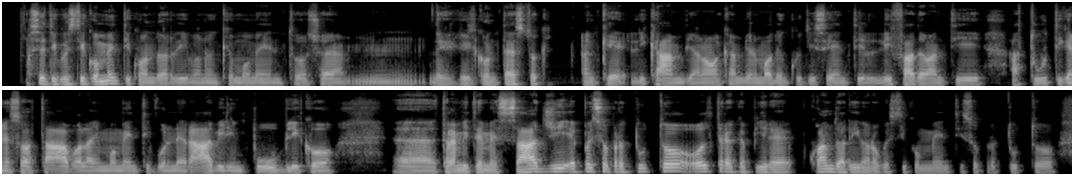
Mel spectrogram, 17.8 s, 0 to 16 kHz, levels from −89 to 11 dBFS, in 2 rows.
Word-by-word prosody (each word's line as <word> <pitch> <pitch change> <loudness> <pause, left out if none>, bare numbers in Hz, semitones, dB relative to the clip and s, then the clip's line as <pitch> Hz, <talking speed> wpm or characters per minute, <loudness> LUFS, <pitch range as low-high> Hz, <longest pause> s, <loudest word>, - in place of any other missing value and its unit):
Senti 110 - +1
questi 110 +3 +2
commenti 120 +2 +1
quando 90 -1 -3
arrivano, 90 -1 -4
in 85 - -7
che 95 - -7
momento? 90 -1 -6
Cioè, 85 0 -3
mhmm, 80 0 -10
de 90 -2 -6
il 95 -2 -5
contesto 100 +1 0
c - - -16 0.2
anche 90 -2 -3
lì 90 +1 -7
cambia, 85 -1 +2
no, 90 +1 0
cambia 90 0 -5
il 90 - -5
modo 90 0 -1
in 90 - -7
cui - - -10
ti 90 - -8
senti, 90 -1 -3
li 95 +3 -4
fa 95 0 +4
davanti 90 -1 -3 0.2
a - - -5
tutti, 90 0 -6
che - - 0
ne 90 - +1
so, 90 +1 +2
a 90 - 0
tavola, 90 -1 +3
in 85 - -6
momenti 90 0 -5
vulnerabili, 85 0 +2
in 85 0 -7
pubblico, 90 -2 -1 0.5
uhm, 85 -2 0
tramite 100 +2 +3
messaggi? 125 +8 +7
E 120 - +1
poi 150 - +1
soprattutto, 135 +2 +2
oltre 130 -4 +2
a - - -1
capire 110 -2 -3
quando 125 0 +2
arrivano 105 -2 -2
questi 100 0 -9
commenti, 95 0 -11
soprattutto, 90 -1 -11
90 Hz, 180 wpm, -24 LUFS, 90-105 Hz, 0.5 s, messaggi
